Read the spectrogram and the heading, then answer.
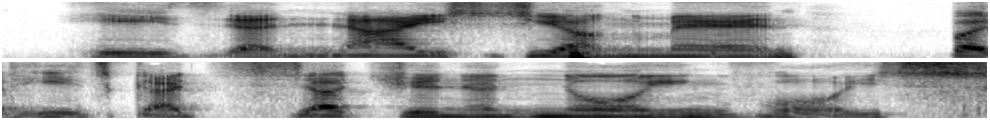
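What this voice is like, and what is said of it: Bill Hickey impression. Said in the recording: “great Bill Hickey impression”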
